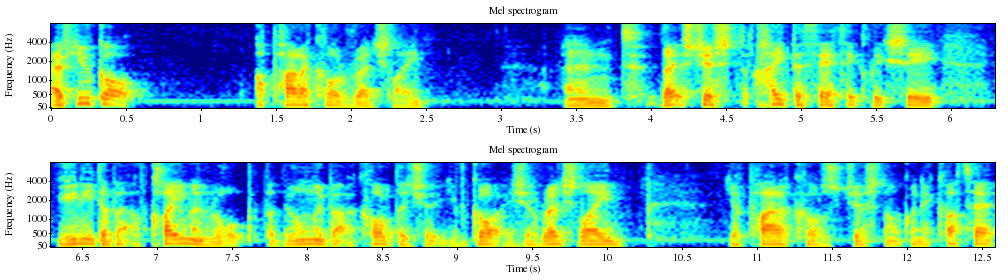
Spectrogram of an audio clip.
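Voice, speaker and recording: Speaking at a moderate pace, a man uses a medium pitch with ordinary pitch variation and big swings in loudness. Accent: Scottish. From Scotland, Fife. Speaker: outdoor shop owner. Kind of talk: product demonstration. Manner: casual.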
